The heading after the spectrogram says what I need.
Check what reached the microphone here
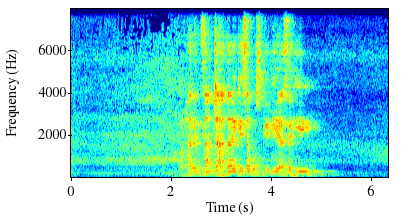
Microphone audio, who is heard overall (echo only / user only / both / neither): user only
